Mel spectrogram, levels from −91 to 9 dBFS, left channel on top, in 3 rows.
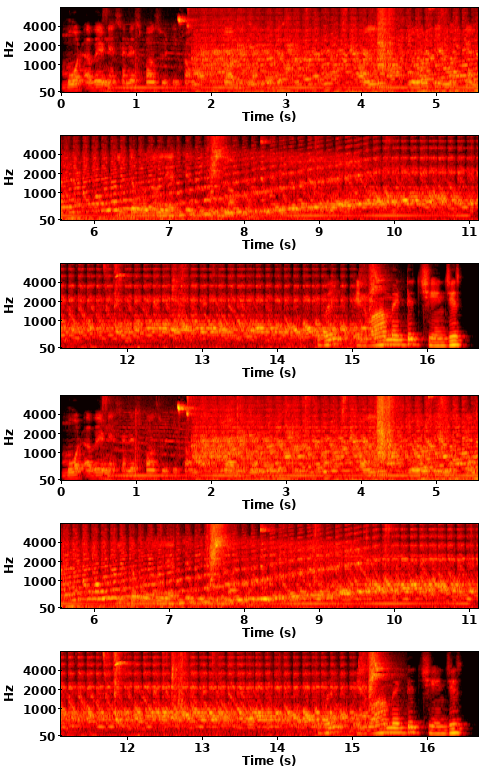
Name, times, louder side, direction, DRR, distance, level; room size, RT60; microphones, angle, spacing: voice 1, 0.0-3.2 4.0-5.6 6.3-8.2, left 1 dB, 10° left, 0.5 m, -38 dB
sound 1, 0.5-15.7, right 8 dB, 60° right, 0.4 m, -37 dB
sound 2, 0.6-11.0, right 2 dB, 35° right, 0.8 m, -46 dB
sound 3, 1.7-15.3, right 2 dB, 80° right, 1.7 m, -35 dB
voice 2, 14.5-16.4, left 3 dB, 75° left, 0.5 m, -32 dB
2.8 x 2.4 x 2.4 m
head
